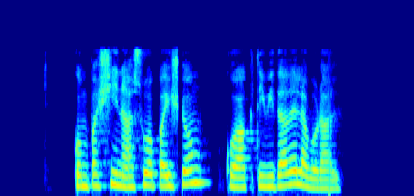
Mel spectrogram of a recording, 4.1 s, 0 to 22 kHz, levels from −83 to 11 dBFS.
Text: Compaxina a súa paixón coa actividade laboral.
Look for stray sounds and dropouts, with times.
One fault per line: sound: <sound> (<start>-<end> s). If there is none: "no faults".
sound: dropout (1.8-1.8 s)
